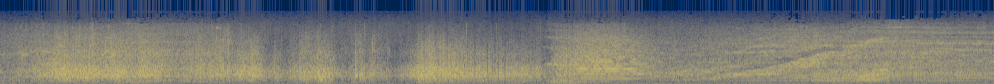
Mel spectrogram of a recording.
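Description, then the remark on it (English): A car crash effect as a car is driven off a cliff: several seconds of loud, rough crashing and tumbling noise give way to a steady mechanical drone with a rising whine, like a revving engine. No voices. “Now we'll twist the wheel so she points for the cliff.”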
